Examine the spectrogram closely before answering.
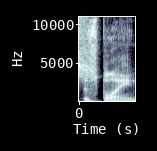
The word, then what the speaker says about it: Des Plaines: So Des Plaines, Illinois. Yeah. The winning ticket was bought in Des Plaines, Illinois, which is north Is that how you of say it? Yes. Des Plaines.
